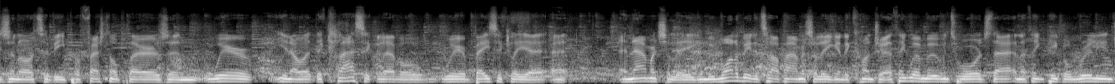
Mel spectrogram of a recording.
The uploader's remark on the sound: Live at the Bar of the US Soccer AGM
